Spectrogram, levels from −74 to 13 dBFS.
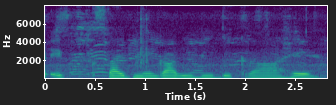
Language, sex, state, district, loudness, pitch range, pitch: Hindi, female, Arunachal Pradesh, Lower Dibang Valley, -17 LUFS, 185-205 Hz, 195 Hz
